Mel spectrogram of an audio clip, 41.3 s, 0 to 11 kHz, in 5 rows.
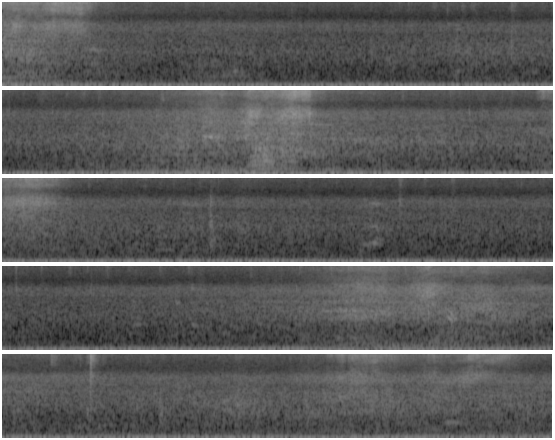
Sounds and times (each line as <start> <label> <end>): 0.0 Traffic noise 41.3
1.4 Walking on the road 16.8
17.4 Walking on the road 41.3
